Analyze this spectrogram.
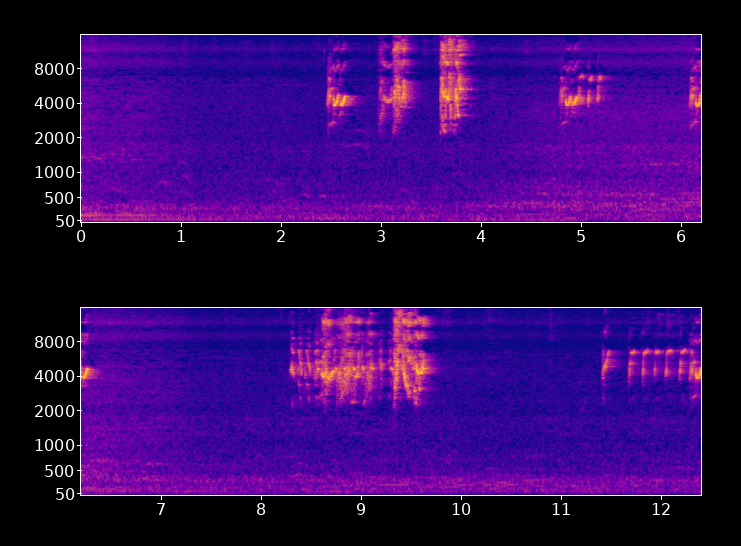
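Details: Lovebird lure recording used to train a lovebird: bursts of sharp, high chirping chatter in short clusters, several rapid twittering runs with quiet gaps between them, a buzzy trill near the end.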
